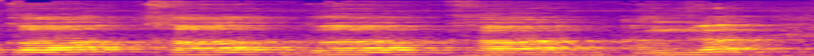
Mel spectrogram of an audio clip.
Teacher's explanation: कंठ का जो स्थान है यहां से इसका उच्चारण हो रहा है। गले से हो रहा है। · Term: क वर्ग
